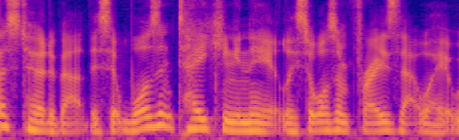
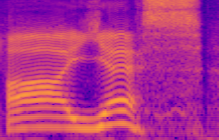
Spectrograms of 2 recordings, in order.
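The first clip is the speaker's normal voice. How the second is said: archaic speech; 3 semitones higher, much slower than usual. Retold or imitated. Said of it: "blow the dust off this insane word fossil".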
